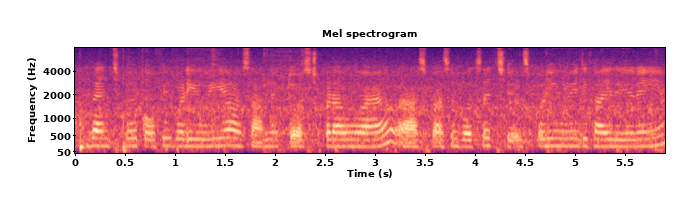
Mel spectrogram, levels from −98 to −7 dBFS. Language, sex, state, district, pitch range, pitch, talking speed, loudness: Hindi, female, Chandigarh, Chandigarh, 195-215 Hz, 200 Hz, 245 wpm, -16 LUFS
